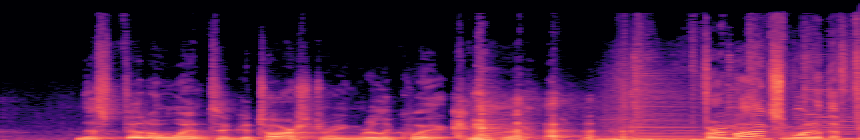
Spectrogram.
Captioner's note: laughing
